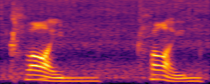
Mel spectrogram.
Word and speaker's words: climb: Climb. Just like the word comb for example. You know what you use for your hair? If you've got hair, I mean when you do have hair, um, use a comb to comb it. So comb comb in comb the B silent too comb comb and this one is climb climb. But as the story is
